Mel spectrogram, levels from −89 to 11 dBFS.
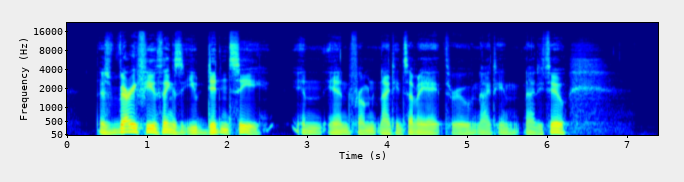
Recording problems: none

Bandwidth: 16 kHz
